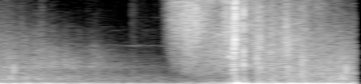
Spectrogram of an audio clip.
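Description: Confringo blast spell going off in the Hogwarts Legacy video game: a low rumble, then a sudden bright burst with a booming blast and crackle near the end, fairly close.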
